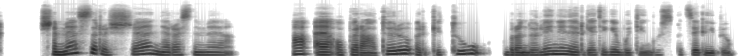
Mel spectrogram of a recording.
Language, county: Lithuanian, Vilnius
